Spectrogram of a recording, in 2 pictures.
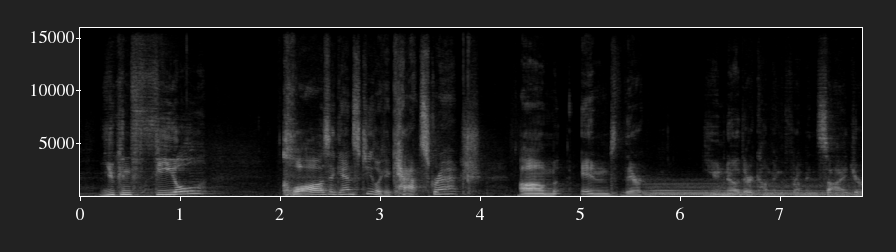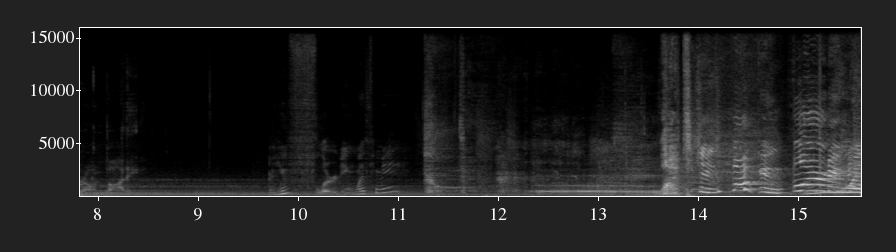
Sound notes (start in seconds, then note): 11.0 groaning; 11.3 laughing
